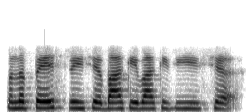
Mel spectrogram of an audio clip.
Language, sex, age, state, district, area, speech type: Kashmiri, male, 18-30, Jammu and Kashmir, Kulgam, rural, conversation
